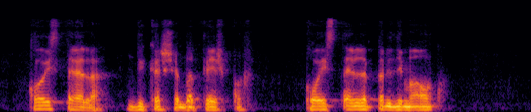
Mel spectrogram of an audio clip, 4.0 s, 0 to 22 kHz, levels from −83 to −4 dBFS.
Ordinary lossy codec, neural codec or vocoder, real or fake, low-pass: Opus, 24 kbps; codec, 24 kHz, 1.5 kbps, HILCodec; fake; 10.8 kHz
